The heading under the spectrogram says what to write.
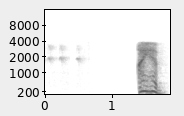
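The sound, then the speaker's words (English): Three quick, faint bird chirps sound in a steady rhythm through wide-open windows in Georgia, followed after a short pause by a brief, loud burst of a human voice. “Does anybody hear that chirping noise?”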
